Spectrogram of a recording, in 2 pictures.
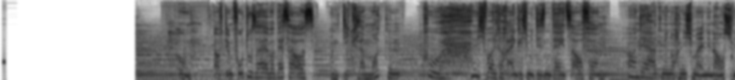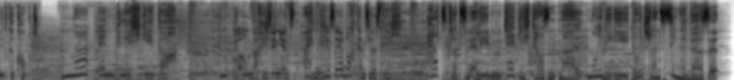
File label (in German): werbung, deutsch frauen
